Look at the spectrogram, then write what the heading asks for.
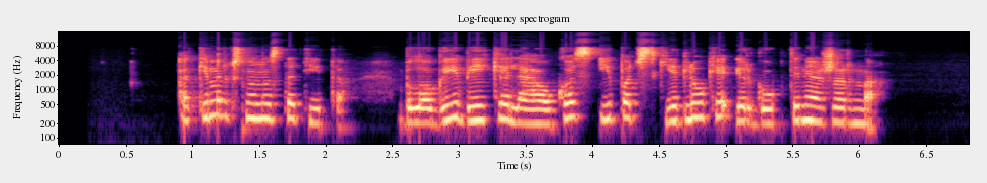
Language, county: Lithuanian, Kaunas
